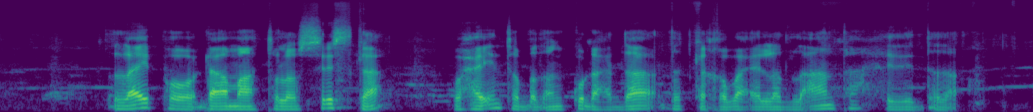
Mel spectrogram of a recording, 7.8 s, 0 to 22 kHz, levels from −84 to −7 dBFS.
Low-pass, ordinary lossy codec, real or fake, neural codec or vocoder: none; none; fake; codec, 44.1 kHz, 7.8 kbps, DAC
